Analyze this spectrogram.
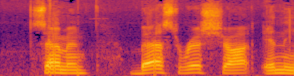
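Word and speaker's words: Semin: I'll give you the Russian pronunciation. Alexander Sman. Yep. Simmon. Semen.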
